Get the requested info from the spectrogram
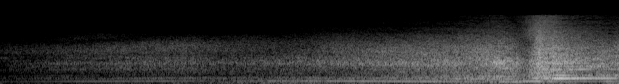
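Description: Mazda MX-5 roadster approaching with a steady engine note that grows louder, then passing close by with a brief rush of air and tyre noise about five seconds in.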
